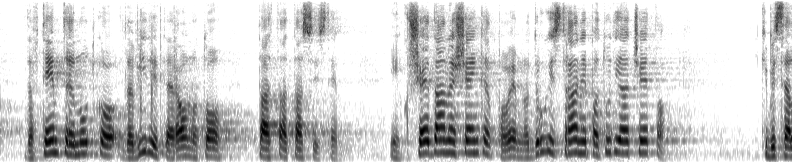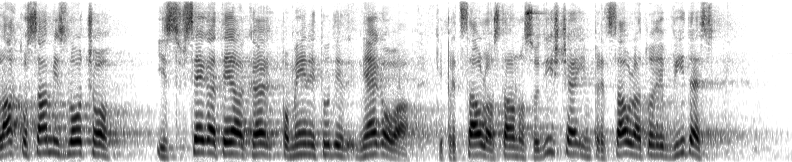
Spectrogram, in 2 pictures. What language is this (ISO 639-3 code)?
slv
